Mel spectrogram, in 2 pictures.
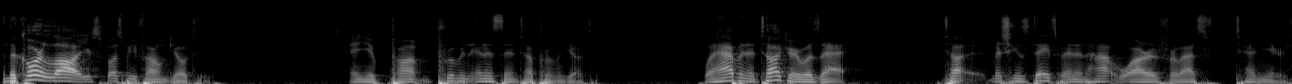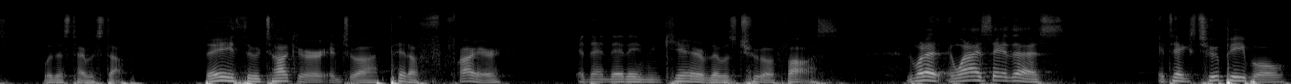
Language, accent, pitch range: English, American, 100-130 Hz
